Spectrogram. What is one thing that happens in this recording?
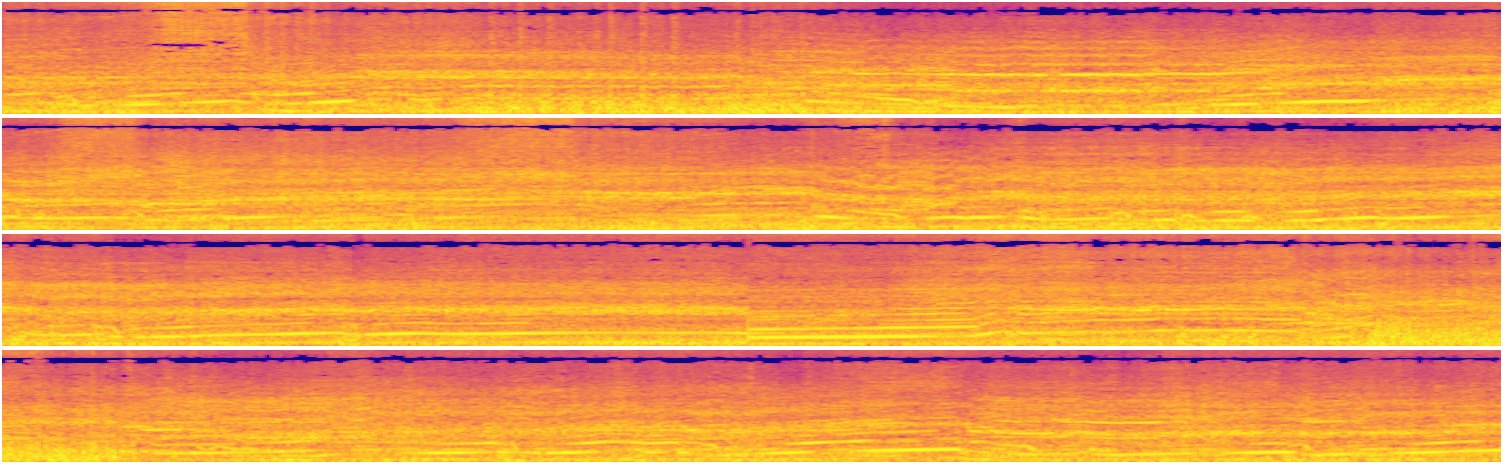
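A drift car's engine revs hard and drops, heard from inside the cabin.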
